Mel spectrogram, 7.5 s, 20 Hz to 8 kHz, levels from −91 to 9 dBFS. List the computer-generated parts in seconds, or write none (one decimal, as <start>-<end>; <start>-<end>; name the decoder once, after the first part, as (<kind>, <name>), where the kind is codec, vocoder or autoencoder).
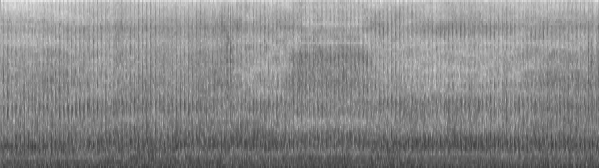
1.9-2.8 (autoencoder, DAC-VAE)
